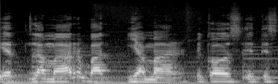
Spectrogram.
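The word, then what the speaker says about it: llamar: We also have d L or double L that sounds Y in Spanish. So there's a word uh for example to call in English. In Spanish it's Yamar.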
